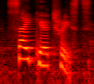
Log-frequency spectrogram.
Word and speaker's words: psychiatrist: Now for this word, we're going to be having a silent P for what I'm about to spell. So we know psi to be the XY, but actually it has P. So we have psi. This is pronounced as psi.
